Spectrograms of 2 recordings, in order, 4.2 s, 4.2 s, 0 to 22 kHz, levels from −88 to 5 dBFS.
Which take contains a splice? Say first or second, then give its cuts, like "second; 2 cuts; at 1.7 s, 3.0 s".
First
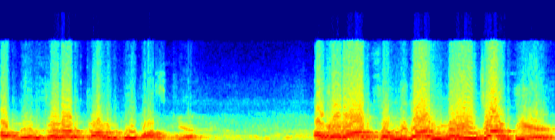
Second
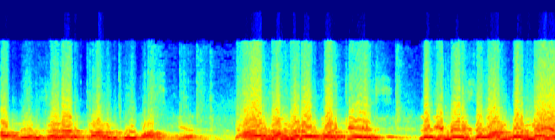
second; 1 cut; at 1.6 s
